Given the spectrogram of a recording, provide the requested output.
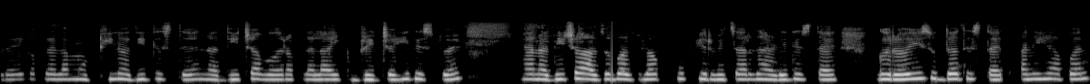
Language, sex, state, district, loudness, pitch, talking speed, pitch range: Marathi, female, Karnataka, Belgaum, -23 LUFS, 235 Hz, 130 wpm, 225-245 Hz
